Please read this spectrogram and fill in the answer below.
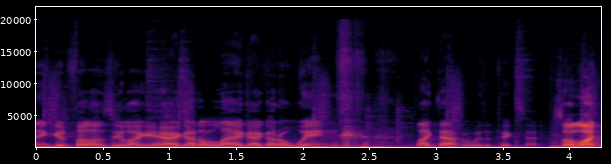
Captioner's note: chuckles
